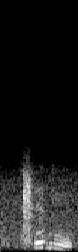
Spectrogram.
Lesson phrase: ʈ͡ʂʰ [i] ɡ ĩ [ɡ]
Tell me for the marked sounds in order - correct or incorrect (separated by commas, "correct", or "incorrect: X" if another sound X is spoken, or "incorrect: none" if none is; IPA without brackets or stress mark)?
incorrect: ɪ, incorrect: none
